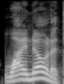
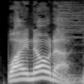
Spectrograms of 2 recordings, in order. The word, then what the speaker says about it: Wynonna: Wynonna, take two. Wynonna, no one else on earth on 105.5.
